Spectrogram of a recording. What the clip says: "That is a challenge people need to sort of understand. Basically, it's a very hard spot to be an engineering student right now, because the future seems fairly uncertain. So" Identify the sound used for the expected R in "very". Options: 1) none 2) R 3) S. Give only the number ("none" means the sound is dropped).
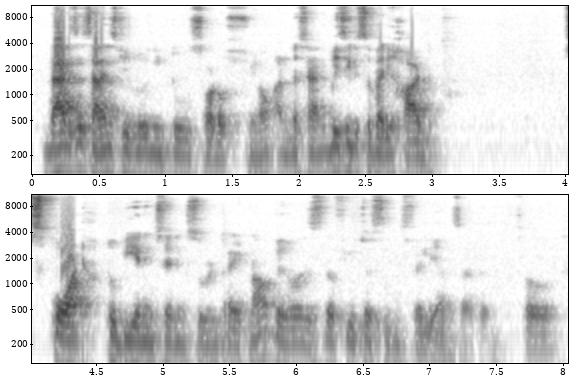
2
